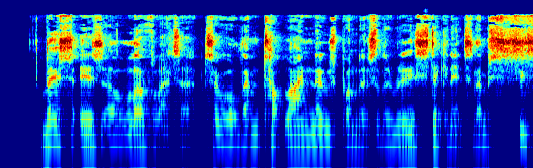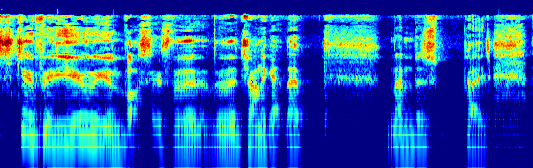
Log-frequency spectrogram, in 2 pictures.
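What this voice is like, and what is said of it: Alan Partridge impression. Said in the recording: “doing these kind of Coogan Partridge impressions ... Alan Partridge sides with the brilliant press on rail strikes ... Is this a good impression?”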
